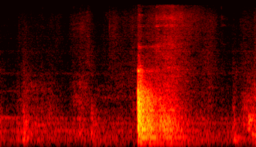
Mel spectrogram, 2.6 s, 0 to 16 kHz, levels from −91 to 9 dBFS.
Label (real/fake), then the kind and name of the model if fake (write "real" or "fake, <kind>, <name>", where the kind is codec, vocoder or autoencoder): fake, vocoder, BigVGAN v2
